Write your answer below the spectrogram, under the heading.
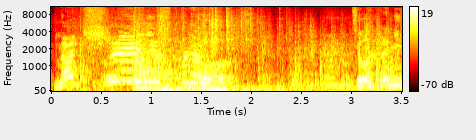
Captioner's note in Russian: стон, грохот, звон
